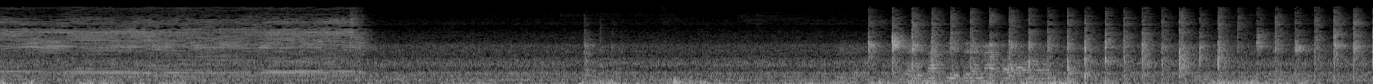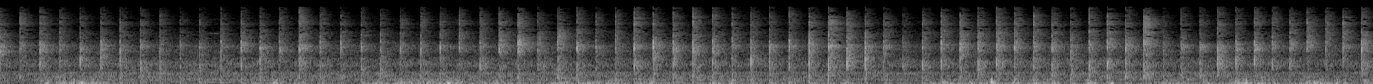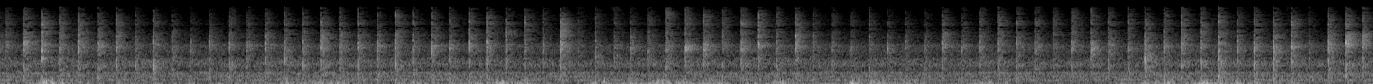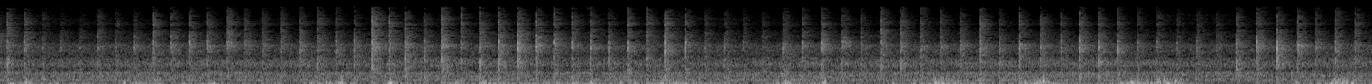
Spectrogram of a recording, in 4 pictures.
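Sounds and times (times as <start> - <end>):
gloved hand patting back: 8.6 - 54.9.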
